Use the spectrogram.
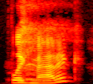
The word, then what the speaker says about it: phlegmatic: Phlegmatic? Is that Or how you say it? phlegmatic? Phlegmatic? I think it's phlegmatic. Hey Google, how do you pronounce phlegmatic?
